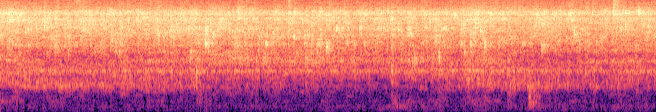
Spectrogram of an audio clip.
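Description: Fried chicken pieces and masala gravy sizzling in oil in a pan as they are stirred together: a steady hiss with a few faint clicks.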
